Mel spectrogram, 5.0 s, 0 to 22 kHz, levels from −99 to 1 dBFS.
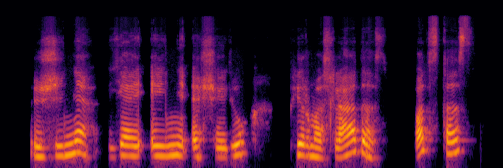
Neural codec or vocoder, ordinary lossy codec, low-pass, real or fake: vocoder, 44.1 kHz, 128 mel bands, Pupu-Vocoder; Opus, 24 kbps; 14.4 kHz; fake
